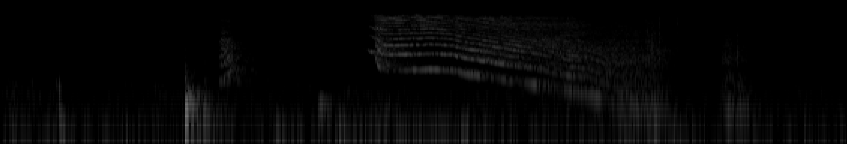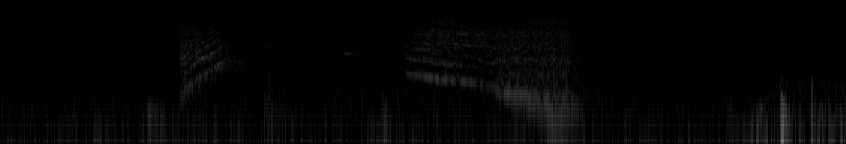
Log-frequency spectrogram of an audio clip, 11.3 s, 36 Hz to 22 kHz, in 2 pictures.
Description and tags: Squeaky Door Opened
Squeaky bedroom door.
Recorded October 22, 2018
with Zoom H5
creaky, squeaky, open, close, squeak, door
